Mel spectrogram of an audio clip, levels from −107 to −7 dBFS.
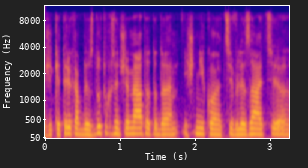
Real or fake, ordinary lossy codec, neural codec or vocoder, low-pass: real; Opus, 32 kbps; none; 9.9 kHz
